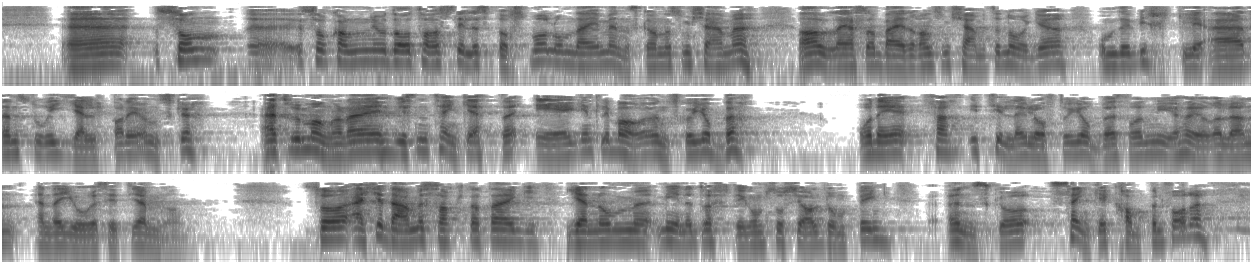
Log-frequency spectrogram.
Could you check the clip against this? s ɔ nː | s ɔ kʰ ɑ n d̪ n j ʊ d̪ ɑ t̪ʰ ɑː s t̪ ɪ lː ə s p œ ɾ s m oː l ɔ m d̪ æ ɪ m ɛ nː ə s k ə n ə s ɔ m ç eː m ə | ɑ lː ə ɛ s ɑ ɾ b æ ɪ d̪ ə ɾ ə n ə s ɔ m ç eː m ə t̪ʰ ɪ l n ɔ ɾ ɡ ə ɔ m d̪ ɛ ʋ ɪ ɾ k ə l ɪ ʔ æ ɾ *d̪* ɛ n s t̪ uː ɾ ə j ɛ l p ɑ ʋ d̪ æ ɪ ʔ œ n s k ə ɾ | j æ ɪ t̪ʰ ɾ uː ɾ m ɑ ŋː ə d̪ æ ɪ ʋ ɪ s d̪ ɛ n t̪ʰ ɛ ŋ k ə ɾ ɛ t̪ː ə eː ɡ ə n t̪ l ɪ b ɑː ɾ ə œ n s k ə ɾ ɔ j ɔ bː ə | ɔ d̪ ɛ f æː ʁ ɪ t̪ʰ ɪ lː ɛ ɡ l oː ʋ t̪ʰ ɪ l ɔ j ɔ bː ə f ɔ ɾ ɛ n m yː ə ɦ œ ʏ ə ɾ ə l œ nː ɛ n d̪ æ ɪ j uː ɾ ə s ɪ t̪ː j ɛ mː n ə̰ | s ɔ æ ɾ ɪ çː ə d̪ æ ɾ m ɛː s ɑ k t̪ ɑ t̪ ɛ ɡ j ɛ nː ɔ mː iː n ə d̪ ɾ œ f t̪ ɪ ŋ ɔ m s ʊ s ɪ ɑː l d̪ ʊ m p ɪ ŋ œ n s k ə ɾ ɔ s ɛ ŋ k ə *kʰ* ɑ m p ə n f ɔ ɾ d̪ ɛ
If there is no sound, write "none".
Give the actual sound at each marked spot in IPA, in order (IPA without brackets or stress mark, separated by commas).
d̪, kʰ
